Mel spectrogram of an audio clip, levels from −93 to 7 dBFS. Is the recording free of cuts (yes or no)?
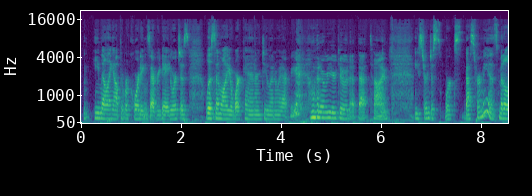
no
